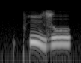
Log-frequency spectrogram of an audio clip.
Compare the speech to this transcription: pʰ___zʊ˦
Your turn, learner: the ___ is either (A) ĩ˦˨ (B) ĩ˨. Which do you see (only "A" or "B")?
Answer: A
